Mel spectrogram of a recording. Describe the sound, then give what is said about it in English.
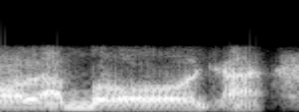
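A dog howls as if singing, in a long, wavering, tuneful tone that slides upward in pitch near the end, then breaks into a couple of shorter yowls. “He wants to sing to Dog Dar.”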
